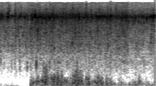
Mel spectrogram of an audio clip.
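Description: Pumped feedlot wastewater gushing out of the open end of a lay-flat discharge hose and running over the soil, starting about half a second in.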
